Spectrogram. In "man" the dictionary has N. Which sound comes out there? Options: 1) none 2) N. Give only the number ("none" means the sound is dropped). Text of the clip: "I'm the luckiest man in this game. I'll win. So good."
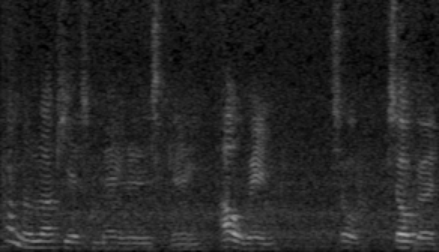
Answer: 1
